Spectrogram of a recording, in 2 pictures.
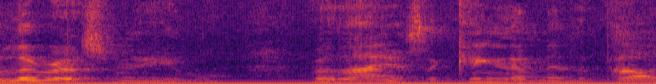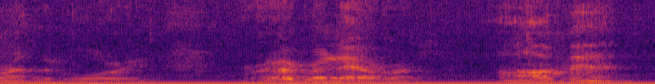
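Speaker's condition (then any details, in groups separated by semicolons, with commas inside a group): ALS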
